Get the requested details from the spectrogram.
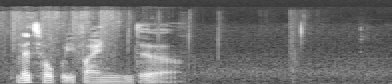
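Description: Footsteps scuff softly on stone.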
